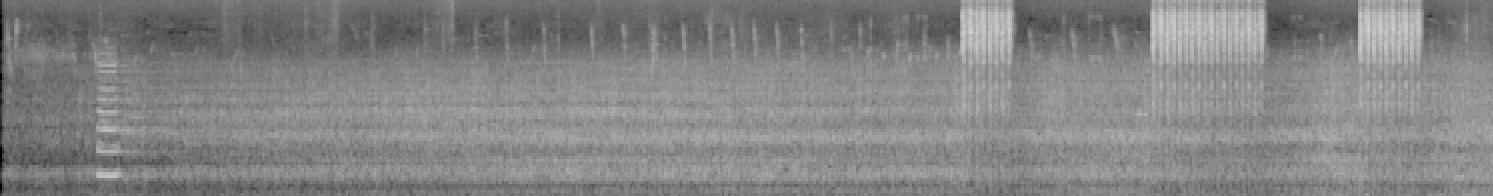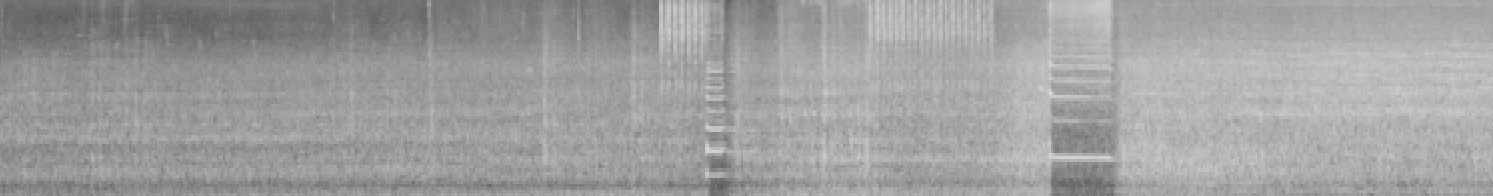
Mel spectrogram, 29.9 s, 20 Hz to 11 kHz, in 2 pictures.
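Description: TEP70BS diesel locomotive hauling a passenger train, approaching and passing close, its running growing steadily louder. A short horn blast sounds about a second in, and two more come near the end, the last higher-pitched and loudest. Three brief high-pitched bursts come midway, and passenger coaches rumble past with wheel clickety-clack at the end.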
